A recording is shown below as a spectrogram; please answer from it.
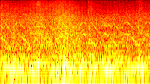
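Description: Cartoon police car siren wailing in quick rising-and-falling sweeps, about three or four a second.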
